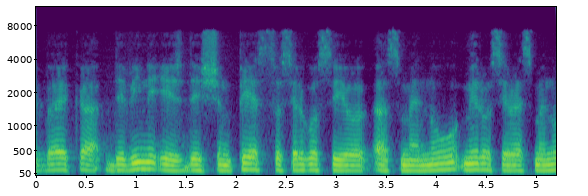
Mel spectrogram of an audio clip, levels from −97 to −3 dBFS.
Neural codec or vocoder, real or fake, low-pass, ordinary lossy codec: codec, 16 kHz, 0.4 kbps, LongCat-Audio-Codec; fake; 7.2 kHz; Opus, 64 kbps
